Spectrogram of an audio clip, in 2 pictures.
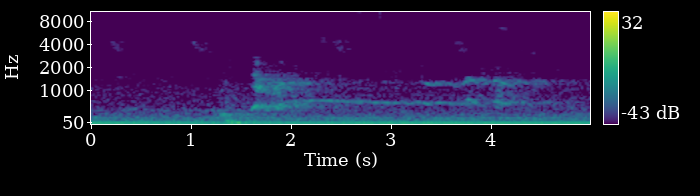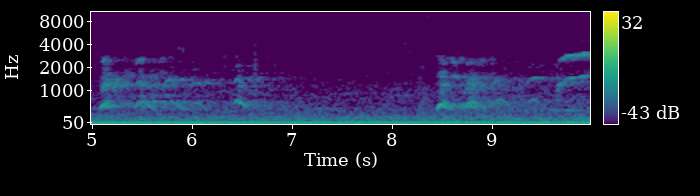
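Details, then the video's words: Whiskey, a pet Pomeranian who wants to play, gives short whiny yelps that rise and bend, about five bursts spread over ten seconds with quiet gaps, over a steady low background hum. "Gusto lang naman nya makipaglaro, pero hwag lang syang tatahulan"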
